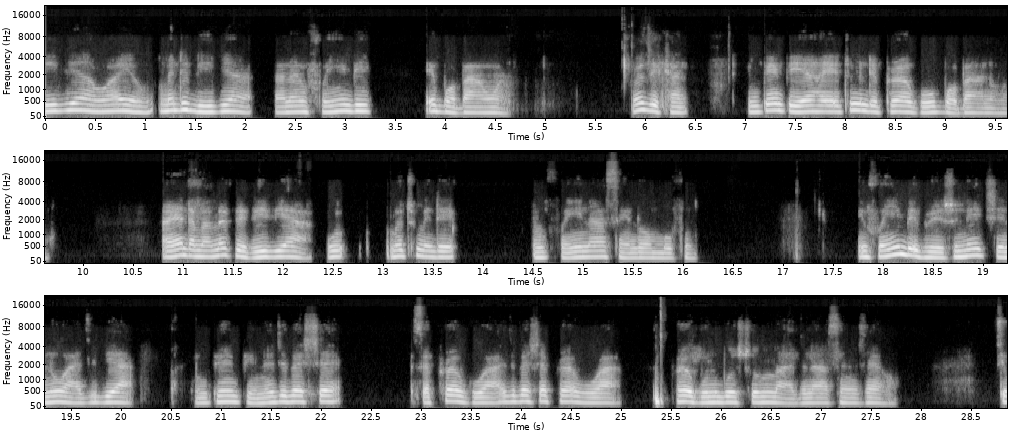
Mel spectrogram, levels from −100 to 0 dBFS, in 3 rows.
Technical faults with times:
none

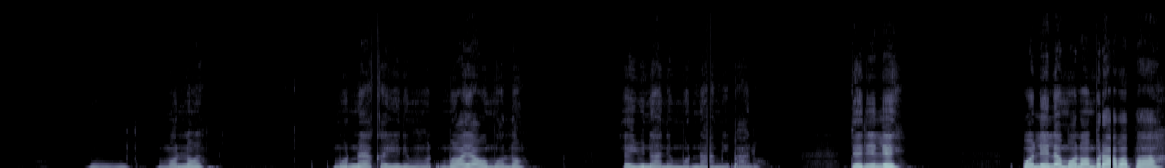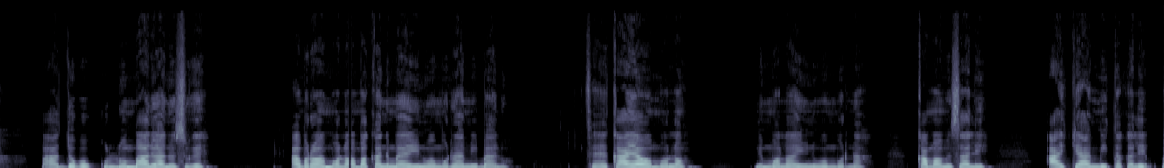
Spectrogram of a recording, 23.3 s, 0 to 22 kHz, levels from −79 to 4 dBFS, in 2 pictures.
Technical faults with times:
3.03-3.07 gap at a join of encoded pieces
7.07-7.10 gap at a join of encoded pieces
11.10-11.13 gap at a join of encoded pieces
15.13-15.17 gap at a join of encoded pieces
19.17-19.20 gap at a join of encoded pieces

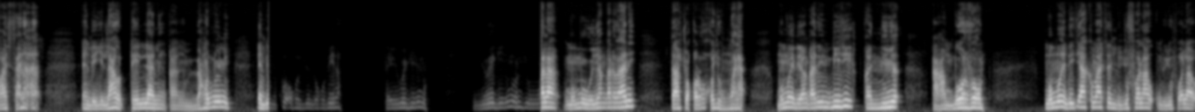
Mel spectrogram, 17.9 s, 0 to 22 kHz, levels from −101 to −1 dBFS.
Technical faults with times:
4.03-8.12 one channel inverted

